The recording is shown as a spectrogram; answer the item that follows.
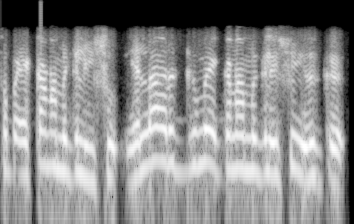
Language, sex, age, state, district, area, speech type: Tamil, male, 18-30, Tamil Nadu, Nagapattinam, rural, conversation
